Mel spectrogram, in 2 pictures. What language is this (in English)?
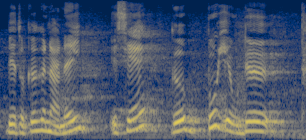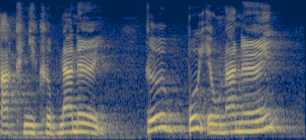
Bodo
